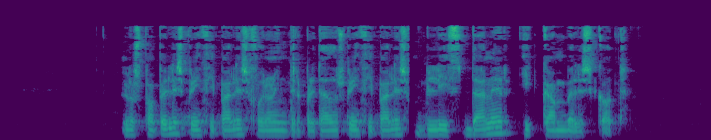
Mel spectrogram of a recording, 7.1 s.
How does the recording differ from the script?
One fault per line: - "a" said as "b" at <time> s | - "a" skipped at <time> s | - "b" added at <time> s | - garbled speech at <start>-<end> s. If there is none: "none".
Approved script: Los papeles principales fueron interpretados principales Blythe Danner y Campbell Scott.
none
